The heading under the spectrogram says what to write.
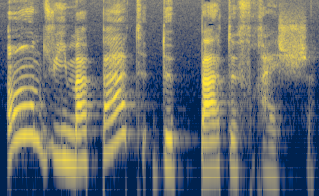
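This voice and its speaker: A woman's voice: high-pitched, very animated, takes it slowly, exaggerated voice. A woman doing a sly wolf faking a mother's voice. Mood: threatening. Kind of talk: storybook narration.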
